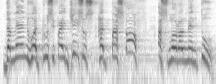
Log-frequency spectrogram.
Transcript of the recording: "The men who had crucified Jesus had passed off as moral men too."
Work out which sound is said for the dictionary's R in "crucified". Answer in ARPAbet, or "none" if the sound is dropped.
R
